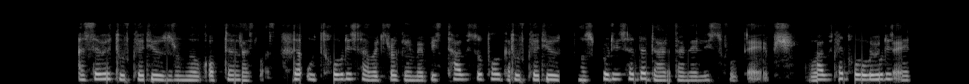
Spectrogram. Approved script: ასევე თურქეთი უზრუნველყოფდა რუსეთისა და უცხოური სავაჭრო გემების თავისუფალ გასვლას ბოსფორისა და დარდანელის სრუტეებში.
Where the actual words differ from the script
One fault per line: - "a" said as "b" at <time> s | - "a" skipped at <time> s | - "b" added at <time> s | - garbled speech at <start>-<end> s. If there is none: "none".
- "რუსეთისა" said as "გასვლას" at 2.4 s
- "გასვლას" said as "თურქეთი" at 5.1 s
- garbled speech at 8.0-9.1 s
